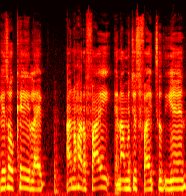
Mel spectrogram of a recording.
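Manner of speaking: ordinary talk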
